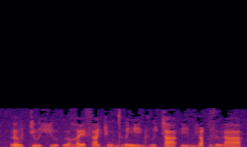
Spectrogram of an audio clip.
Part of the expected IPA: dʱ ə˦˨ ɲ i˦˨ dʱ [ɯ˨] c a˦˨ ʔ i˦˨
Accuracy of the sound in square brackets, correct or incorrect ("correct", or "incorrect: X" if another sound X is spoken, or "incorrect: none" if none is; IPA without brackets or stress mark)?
correct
